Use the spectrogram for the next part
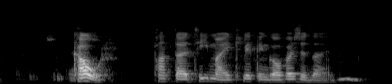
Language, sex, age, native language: Icelandic, male, 14, Icelandic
